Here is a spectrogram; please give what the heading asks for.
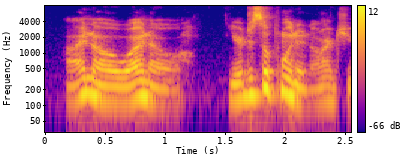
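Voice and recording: A man performs a put-on character voice at medium pitch. His intonation is lively and his pace fairly quick.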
